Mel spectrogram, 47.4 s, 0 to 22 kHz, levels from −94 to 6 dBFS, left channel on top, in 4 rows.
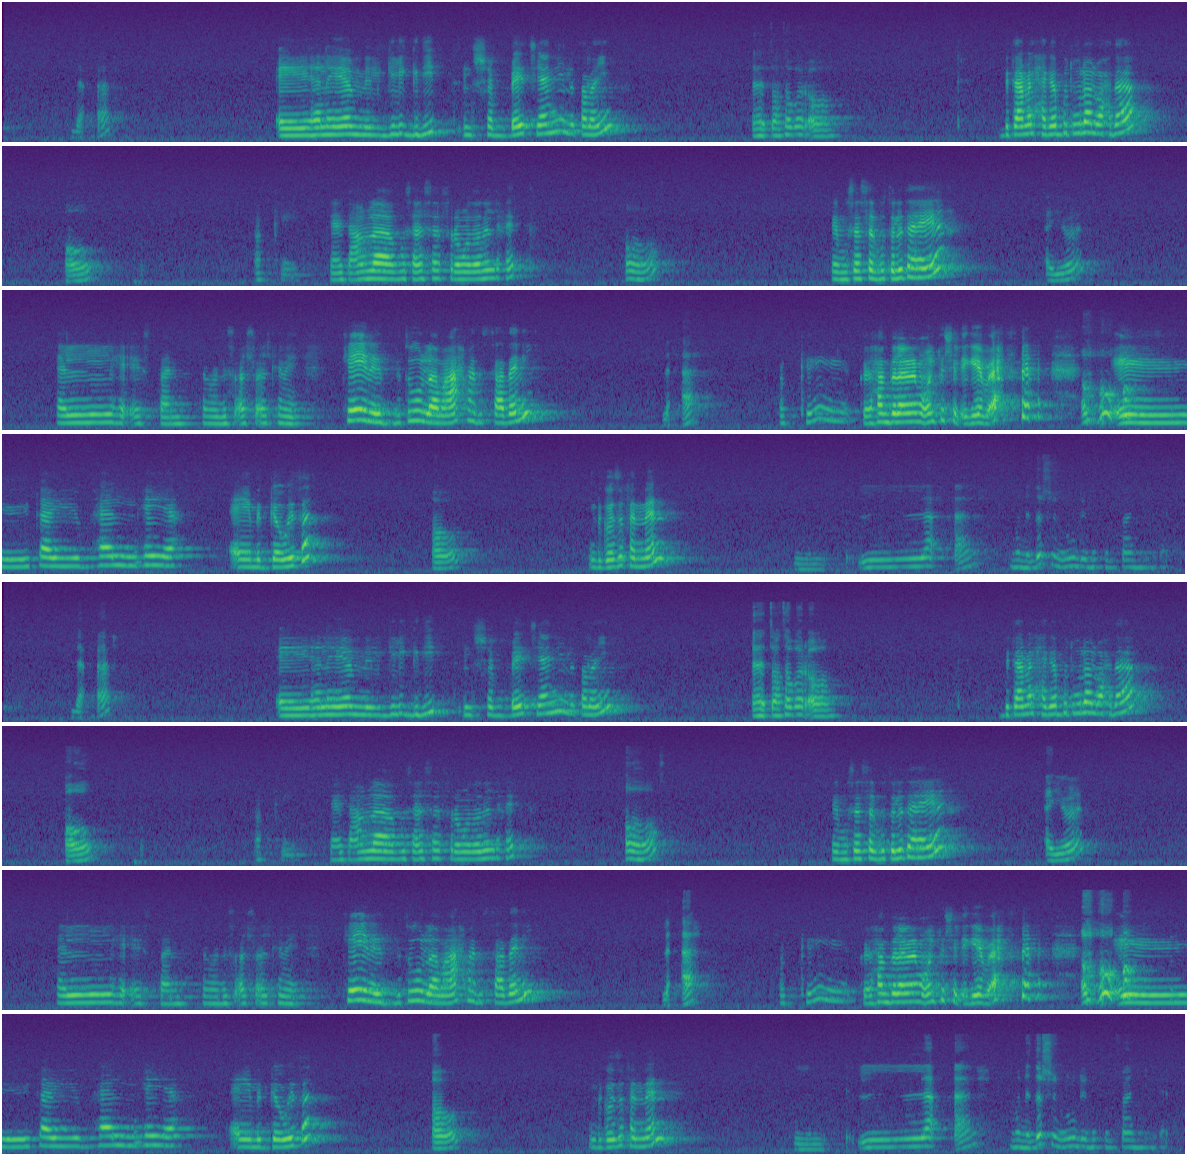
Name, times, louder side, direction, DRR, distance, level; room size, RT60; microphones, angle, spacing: voice 1, 0.7-1.1 7.5-8.4 12.5-12.8 18.1-18.5 22.3-22.7 30.3-30.7 34.5-35.1 36.9-37.0 39.8-40.1 43.5-43.8 44.1-45.4 45.6-47.2, right 4 dB, 75° right, 1.0 m, -29 dB
voice 2, 2.7-6.2 10.0-11.4 14.4-14.8 15.1-17.0 20.1-21.4 24.2-26.7 27.1-29.1 31.5-34.5 34.8-37.3 37.8-38.7 41.4-42.2, left 2 dB, 65° left, 1.4 m, -23 dB
25.0 x 16.0 x 7.7 m
head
